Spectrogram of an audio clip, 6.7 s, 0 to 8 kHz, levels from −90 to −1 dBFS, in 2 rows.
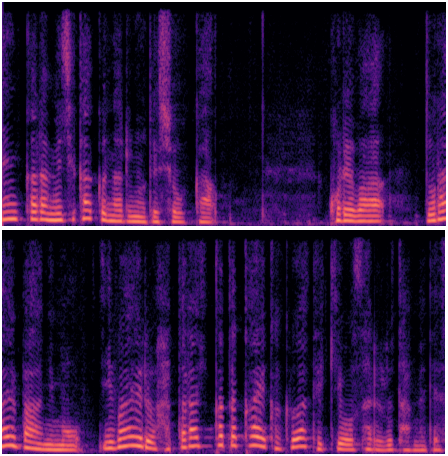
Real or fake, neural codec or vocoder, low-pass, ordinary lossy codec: fake; codec, 16 kHz, 4 kbps, FreqCodec, smaller model; none; none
